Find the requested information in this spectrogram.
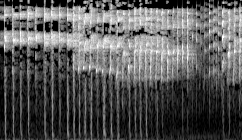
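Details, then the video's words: Male lovebird calling a female, a call said to make all other lovebirds join in the long 'ngekek' chatter; dense rapid trilling chatter, about eight shrill pulses per second, sustained throughout with dry clicking beneath. "Lovebird jantan memanggil betina ampuh membuat semua lb lain ikut bunyi ngekek"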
